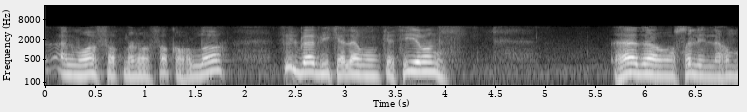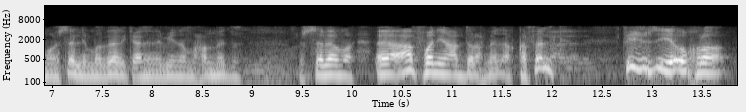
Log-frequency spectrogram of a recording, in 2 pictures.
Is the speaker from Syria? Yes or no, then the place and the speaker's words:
no; Egypt; أنا رجل مصري لا أعرف مشاكلكم، أنا جاي من مصر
